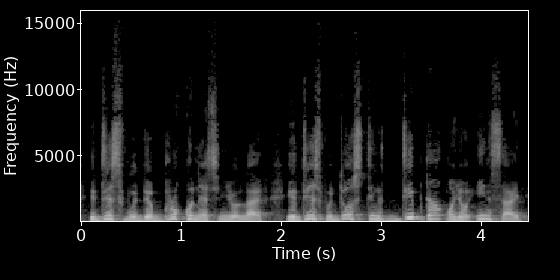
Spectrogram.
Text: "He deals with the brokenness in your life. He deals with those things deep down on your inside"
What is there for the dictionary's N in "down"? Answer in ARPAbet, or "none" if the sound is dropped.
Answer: N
